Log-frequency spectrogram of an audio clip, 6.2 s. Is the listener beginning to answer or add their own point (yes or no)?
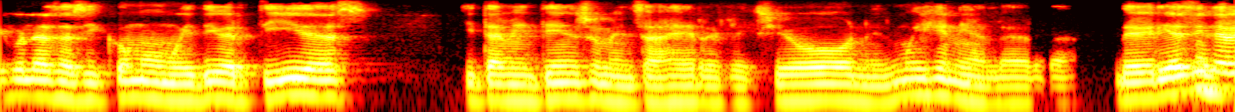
no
